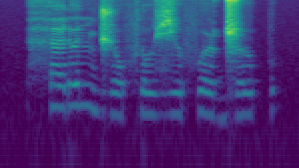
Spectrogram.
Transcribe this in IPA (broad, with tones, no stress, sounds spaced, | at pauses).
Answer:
h ɛ˦ ɾ ɨ˦ n d͡ʒ o˨ f ɾ u˨ ʑ ɨ˨ f ɯ˦˨ ɖ͡ʐ ɯ˦ p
